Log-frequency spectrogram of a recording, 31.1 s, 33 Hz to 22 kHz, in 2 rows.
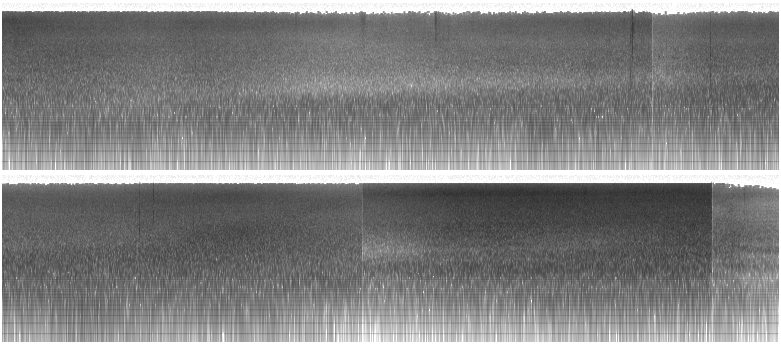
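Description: Ocean surf breaking and washing up a sandy beach, with wind on the microphone. The noise changes abruptly about 13 and 23 seconds in, and is hissier after the second change.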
